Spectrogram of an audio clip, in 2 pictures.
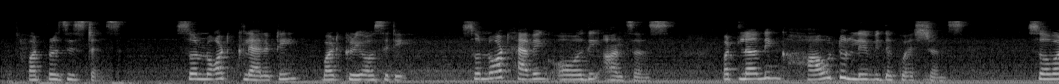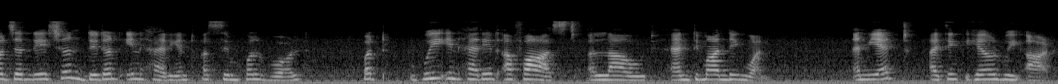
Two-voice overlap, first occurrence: none

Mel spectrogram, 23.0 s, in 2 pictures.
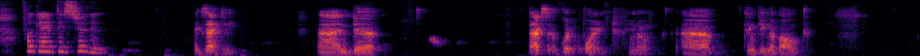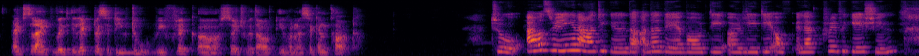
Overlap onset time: none

